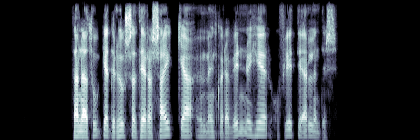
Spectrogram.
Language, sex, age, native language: Icelandic, male, 50-59, Icelandic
